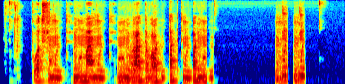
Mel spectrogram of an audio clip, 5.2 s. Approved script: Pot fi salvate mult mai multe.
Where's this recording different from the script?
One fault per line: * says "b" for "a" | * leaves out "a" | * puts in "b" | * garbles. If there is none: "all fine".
* says "multe" for "salvate"
* garbles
